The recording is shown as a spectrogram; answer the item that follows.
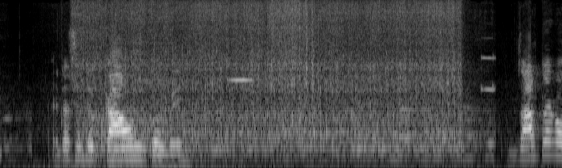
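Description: Electric banknote counting machine running a stack of taka notes through its rollers: a steady fast rush of notes feeding through, starting about half a second in and cutting off suddenly about three seconds later as the count finishes.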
